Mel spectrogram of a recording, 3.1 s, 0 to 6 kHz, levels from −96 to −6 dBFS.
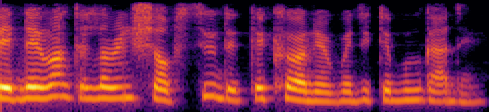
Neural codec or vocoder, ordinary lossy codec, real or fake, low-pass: codec, 16 kHz, 0.5 kbps, FunCodec, trained on LibriTTS, 25 frames a second; none; fake; 5.4 kHz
